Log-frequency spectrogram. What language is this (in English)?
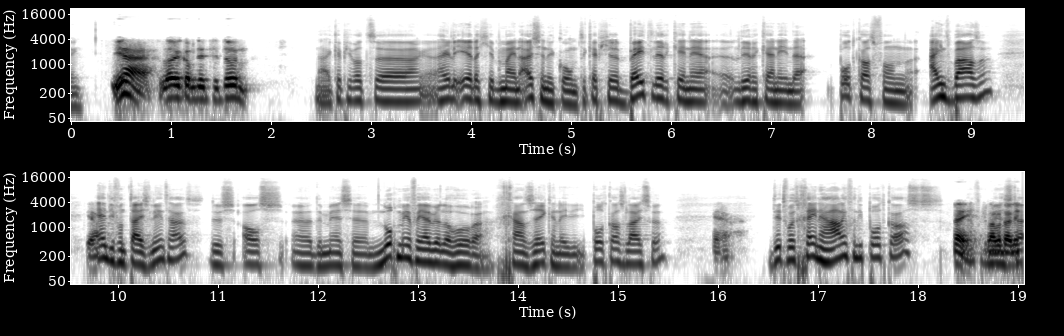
Dutch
